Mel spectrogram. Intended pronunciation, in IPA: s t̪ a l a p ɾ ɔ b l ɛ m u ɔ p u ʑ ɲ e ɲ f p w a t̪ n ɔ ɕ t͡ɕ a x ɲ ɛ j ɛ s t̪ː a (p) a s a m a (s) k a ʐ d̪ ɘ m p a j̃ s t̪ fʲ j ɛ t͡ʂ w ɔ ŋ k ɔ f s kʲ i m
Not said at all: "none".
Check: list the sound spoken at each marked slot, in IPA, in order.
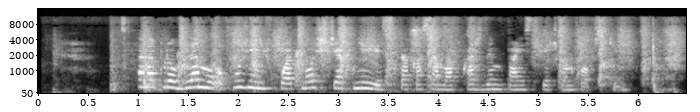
k, f

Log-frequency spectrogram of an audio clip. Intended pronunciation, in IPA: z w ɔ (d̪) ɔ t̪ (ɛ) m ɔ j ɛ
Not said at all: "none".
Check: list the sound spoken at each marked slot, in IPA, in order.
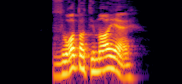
t̪, i

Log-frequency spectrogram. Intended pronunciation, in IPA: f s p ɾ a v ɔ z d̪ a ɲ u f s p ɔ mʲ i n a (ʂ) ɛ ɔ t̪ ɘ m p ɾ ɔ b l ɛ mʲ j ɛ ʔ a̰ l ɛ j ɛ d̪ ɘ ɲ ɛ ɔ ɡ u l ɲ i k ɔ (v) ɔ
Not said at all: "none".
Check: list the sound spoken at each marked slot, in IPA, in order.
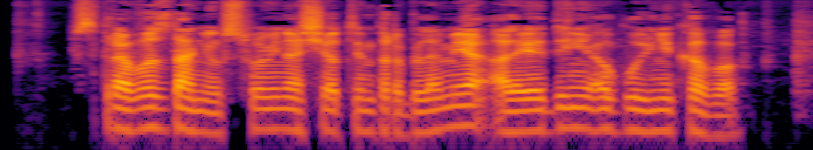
ɕ, v

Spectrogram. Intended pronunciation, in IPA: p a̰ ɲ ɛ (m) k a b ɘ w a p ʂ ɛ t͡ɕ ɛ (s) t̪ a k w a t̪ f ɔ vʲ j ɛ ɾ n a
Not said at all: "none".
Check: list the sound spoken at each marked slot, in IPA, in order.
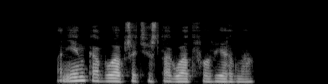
ŋ, ʂ

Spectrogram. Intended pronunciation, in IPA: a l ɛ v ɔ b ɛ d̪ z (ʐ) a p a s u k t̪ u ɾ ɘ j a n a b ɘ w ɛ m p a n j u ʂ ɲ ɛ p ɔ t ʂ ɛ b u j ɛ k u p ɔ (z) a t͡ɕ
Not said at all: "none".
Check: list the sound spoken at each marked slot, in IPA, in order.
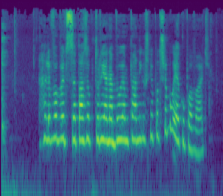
z, v

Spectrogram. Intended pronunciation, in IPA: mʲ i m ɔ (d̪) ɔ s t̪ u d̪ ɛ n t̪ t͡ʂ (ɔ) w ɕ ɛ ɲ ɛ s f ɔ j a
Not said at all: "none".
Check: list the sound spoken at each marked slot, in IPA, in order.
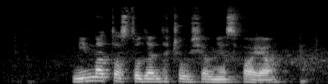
t̪, u

